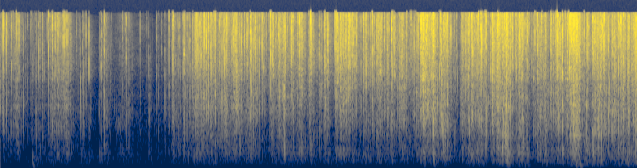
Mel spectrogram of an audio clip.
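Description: Clear plastic sleeve of small bagged packets of round diamond-painting drills crinkling and crackling as it is handled, faint at first and continuous from about two seconds in.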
